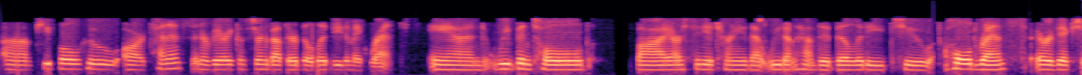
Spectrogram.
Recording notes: Due to social isolation. Conducted over the phone and wasn't of the best quality.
